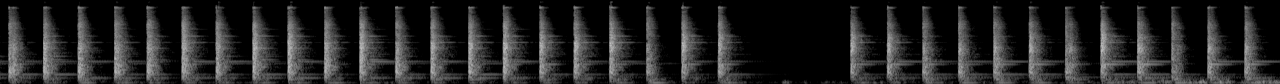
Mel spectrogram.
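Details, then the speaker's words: Fabricating the lower hood centre section: steady hammer blows about three a second, hollow where the first crease still rises in the panel, ringing sharper ting where flat; a small spot still remains. "You can hear the difference in the sound as I'm hitting it. When it's a hollow sound, that means you still have a rise in here where that first crease was."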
